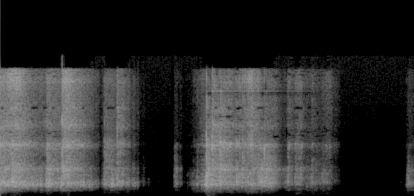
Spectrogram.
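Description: A large sheet of newsprint rustling as it is handled and pressed flat against a painting surface, in two bursts of about a second each, then quiet for the last half-second or so.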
